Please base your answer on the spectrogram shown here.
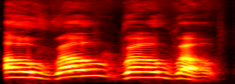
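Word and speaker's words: Orhorhoro: I'm telling you all, I could have it wrong, but the pronunciation guide I see for Rook is quite literally Rook O-Ro-Ro-Ro.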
